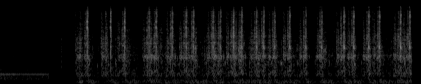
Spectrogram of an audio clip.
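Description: Typewriter-style typing sound effect: a rapid, even run of key clicks, about eight a second, starting just under a second in.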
